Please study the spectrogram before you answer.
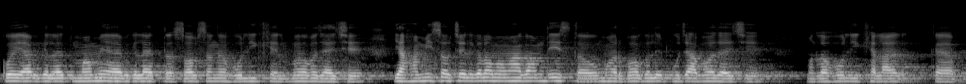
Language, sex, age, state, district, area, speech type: Maithili, male, 18-30, Bihar, Madhubani, rural, spontaneous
